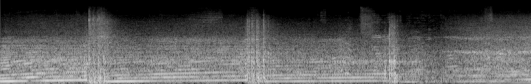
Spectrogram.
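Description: A car engine accelerating hard, its pitch climbing and then dropping suddenly with a sharp crack, three times: about a second in, about two and a half seconds in, and about four seconds in.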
